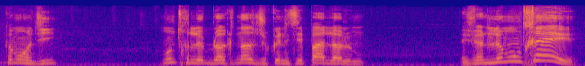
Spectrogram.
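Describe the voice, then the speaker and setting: A young French man streaming a roleplay game, chatting casually in slang and jumping into high shouts. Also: sing-song. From France. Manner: casual slangy banter, quick jumps to high-pitched shouts. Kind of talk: live-stream roleplay chat.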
